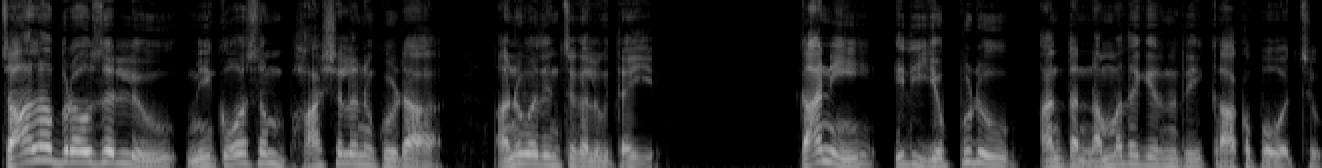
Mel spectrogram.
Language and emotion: Telugu, neutral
